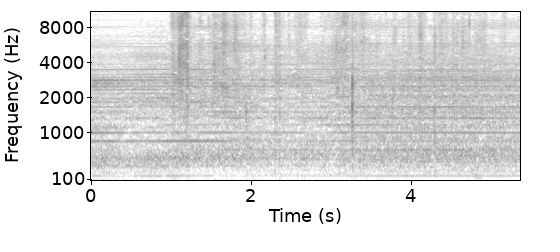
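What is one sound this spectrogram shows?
A sanding belt rustles and flaps as it is handled.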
